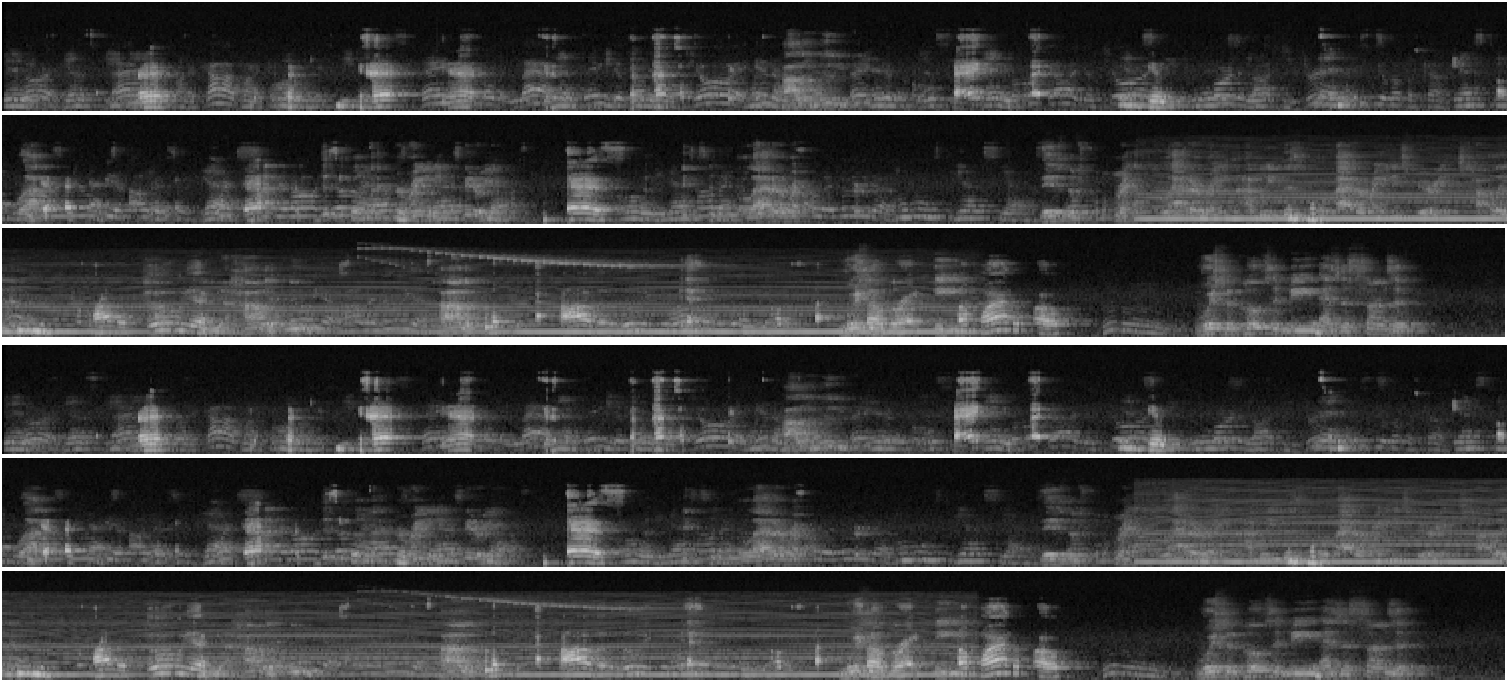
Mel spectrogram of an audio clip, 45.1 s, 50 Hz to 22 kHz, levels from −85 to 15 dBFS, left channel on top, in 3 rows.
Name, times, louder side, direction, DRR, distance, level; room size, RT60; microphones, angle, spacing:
voice 1, 0.0-0.6 1.1-2.9 4.2-8.2 8.5-11.6 12.1-12.7 13.0-14.5 15.3-19.7 20.1-20.2 22.0-24.0 30.0-30.5 30.8-31.0 31.7-31.8 32.5-34.4 36.7-38.1 41.1-41.9, left 3 dB, 75° left, 7 dB, 1.1 m, -42 dB
voice 2, 0.6-1.6 2.7-3.8 5.5-5.7 6.0-6.6 7.4-10.1 11.2-13.5 14.5-15.4 15.9-16.0 16.5-16.6 17.0-17.3 18.6-20.1 21.2-22.4 23.9-26.4 31.0-31.2 32.1-32.5 34.2-34.5 35.8-36.0 36.3-37.8 38.8-39.0, left 1 dB, 40° left, 1 dB, 1.6 m, -43 dB
voice 3, 3.3-3.9 4.4-4.7 6.5-6.8 9.5-9.8 10.3-10.4 11.2-11.6 15.4-15.5 17.5-17.6 19.0-19.1 20.7-21.3 27.9-28.2 30.2-30.6 31.0-32.2 34.9-35.0 35.7-36.5 38.7-39.2 39.6-40.7, right 3 dB, 20° right, 14 dB, 0.3 m, -21 dB
voice 4, 7.8-8.4 15.2-15.4 17.6-17.7 18.6-18.7 19.0-20.0 22.4-23.0 25.4-25.8 26.1-30.2 31.5-31.7 32.0-33.1 34.4-34.8 36.9-37.0 38.4-38.8 39.4-39.7 42.0-44.2, left 1 dB, 60° left, -1 dB, 1.7 m, -32 dB
sound 1, 26.3-39.9, left 3 dB, 55° right, 1.5 m, -35 dB
Chime, 33.6-37.3, left 6 dB, 25° left, 0.8 m, -40 dB
15.0 x 5.7 x 4.1 m, 0.84 s
head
